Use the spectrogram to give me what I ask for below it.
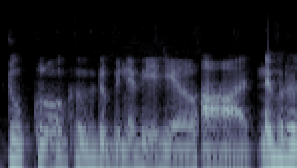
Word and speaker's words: Duklock: Ano, bavíme se o pánu Duklokovi, pozor, vyslovuje se to Duklok, kdo by nevěděl.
